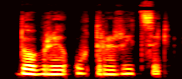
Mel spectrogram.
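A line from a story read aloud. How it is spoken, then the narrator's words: Whispered. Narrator (Russian): прошептала девушка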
